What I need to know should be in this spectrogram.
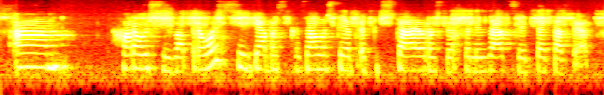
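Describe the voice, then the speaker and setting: Behind the speaker there is noticeable background noise. She is a woman talking fairly slowly. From Volga region, Russia. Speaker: blogger. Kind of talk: podcast interview.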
